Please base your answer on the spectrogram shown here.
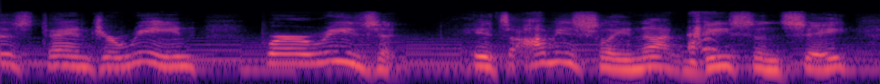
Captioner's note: laughs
